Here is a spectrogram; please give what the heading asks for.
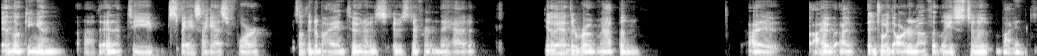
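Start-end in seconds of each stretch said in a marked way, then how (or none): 7.7-13.0 slow speech with voice cracking partway through. Chatting on a recorded show, the speaker's voice cracks mid-sentence; voice cracking. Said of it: "voice crack".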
